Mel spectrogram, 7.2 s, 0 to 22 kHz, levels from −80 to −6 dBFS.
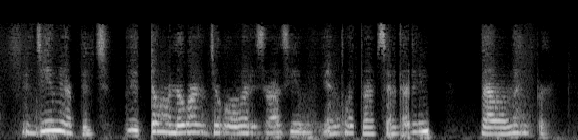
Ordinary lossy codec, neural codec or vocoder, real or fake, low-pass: MP3, 48 kbps; codec, 44.1 kHz, 0.9 kbps, DAC; fake; 19.8 kHz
